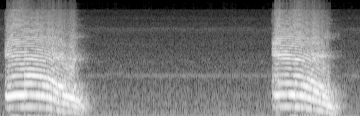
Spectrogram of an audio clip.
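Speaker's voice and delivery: big high hammed-up shocked Oh; loud mock gasp. Streamer reacting to chat with hammed-up shock. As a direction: overplay the outrage, high and loud.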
